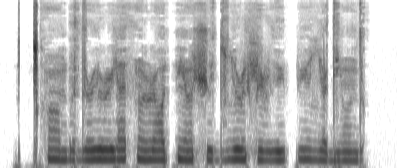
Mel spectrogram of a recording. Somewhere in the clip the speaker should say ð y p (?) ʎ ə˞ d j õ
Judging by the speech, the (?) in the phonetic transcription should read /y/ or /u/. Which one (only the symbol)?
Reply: y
